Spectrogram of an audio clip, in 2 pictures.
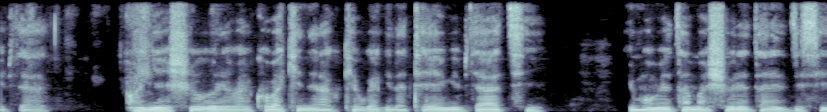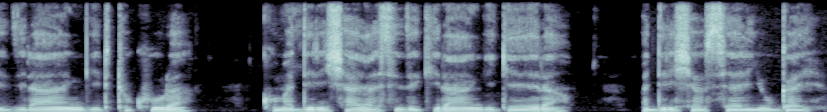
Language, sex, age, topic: Rundi, male, 18-24, education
